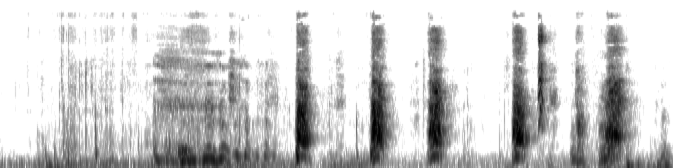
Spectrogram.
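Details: Miniature dachshund puppies playing: a short, low, wavering growl, then about five sharp, bursting yips or barks spaced under a second apart. A man's voice is heard nearby.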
